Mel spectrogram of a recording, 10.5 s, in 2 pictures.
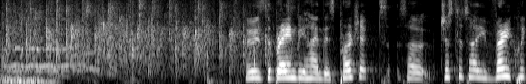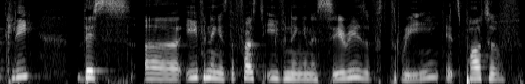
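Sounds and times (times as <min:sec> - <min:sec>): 
audience applause: 0:00.0 - 0:03.0
speech: 0:02.4 - 0:10.5.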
